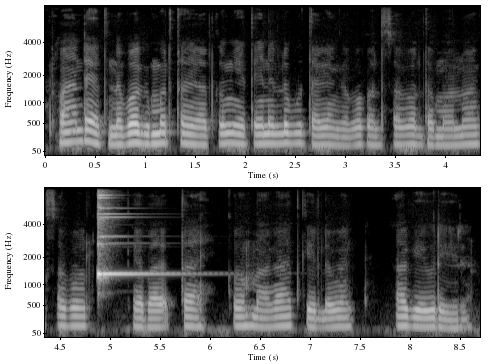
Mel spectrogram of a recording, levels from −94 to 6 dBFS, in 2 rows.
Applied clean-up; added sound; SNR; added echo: none; Bell; -4 dB; none.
